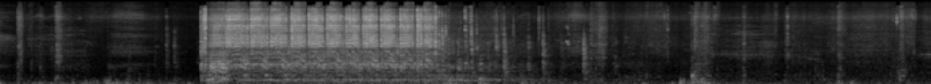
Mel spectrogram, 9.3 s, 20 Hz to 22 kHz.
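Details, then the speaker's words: Ford 4600 tractor diesel after fitting a service-exchange injection pump, bleeding the injector pipes as fuel starts to come through; the starter spins the engine with a fast, even beat for about 2.5 seconds but it never catches. No start, air still in the fuel lines. "This all seems to be turning over okay, which is good news."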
